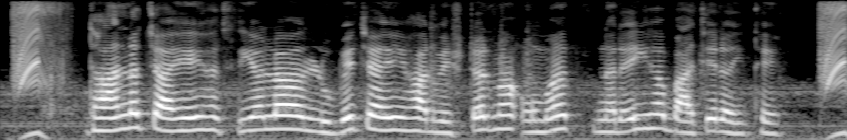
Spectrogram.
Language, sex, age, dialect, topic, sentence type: Chhattisgarhi, female, 18-24, Central, agriculture, statement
